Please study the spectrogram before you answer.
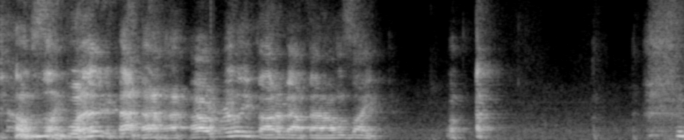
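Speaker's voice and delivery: giggly disbelief at her own idea; laughing. Real, not acted.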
